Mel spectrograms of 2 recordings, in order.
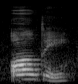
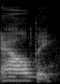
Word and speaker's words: Aldi: section yesterday told me it's all Aldi not Ali yeah so I guess I was saying it wrong but I figured if it was a l d i it would be ald because there's only one L but I guess you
